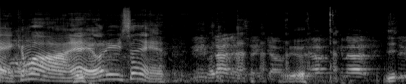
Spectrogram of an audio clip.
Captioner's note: laughter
